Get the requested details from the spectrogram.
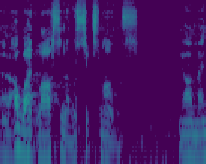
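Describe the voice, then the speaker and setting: The voice belongs to a man. His accent is Australian. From Australia, New South Wales (Bathurst). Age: 40s. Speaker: recovering addict sharing lived experience. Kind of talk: interview testimony. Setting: online video show. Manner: halting, many fillers and restarts.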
